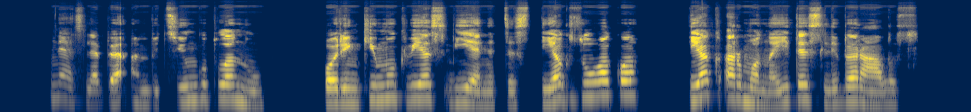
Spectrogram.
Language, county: Lithuanian, Šiauliai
